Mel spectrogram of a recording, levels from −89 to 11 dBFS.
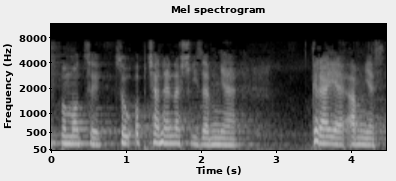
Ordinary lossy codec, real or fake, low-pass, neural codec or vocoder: MP3, 32 kbps; real; 7.2 kHz; none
